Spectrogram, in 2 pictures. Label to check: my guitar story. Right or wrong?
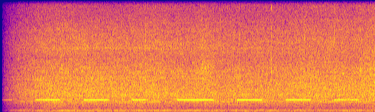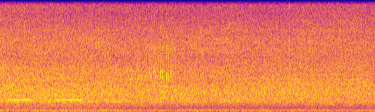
Wrong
